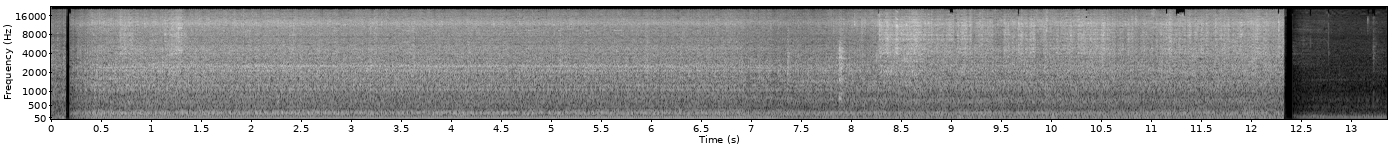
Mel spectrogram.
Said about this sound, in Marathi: आपल्या ट्रॅक्टरसाठी डंपर पाठीमागे चाललंय.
